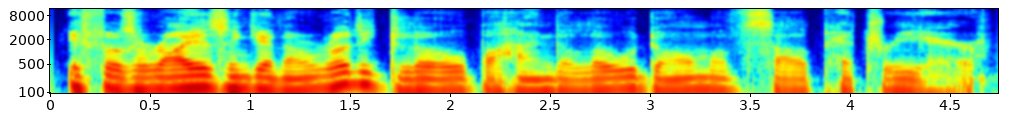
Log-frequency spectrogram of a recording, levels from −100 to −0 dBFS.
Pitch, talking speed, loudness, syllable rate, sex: 110 Hz, 165 wpm, -17 LUFS, 4.2 syllables/s, male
